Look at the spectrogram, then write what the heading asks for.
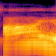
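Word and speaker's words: aisle: ou então Wendel sim então não pronuncie o s aqui então eu quero muito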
